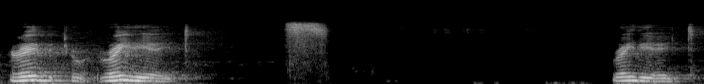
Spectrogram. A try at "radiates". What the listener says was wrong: Close. Try to make sure you get that S sound. Radiates. Radiates.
